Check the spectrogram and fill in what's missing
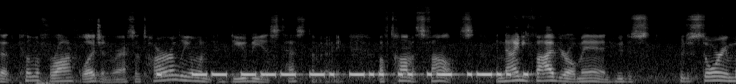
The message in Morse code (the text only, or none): E MONDIALE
